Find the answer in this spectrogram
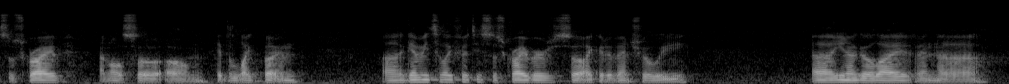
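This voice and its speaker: A soft-spoken man talks at a moderate pace with a fairly low pitch. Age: 20s. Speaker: solo video creator talking about philosophy. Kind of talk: casual vlog monologue. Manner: halting, many fillers.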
